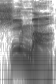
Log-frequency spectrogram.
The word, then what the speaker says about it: Shikishima: Shikish Shikishima.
